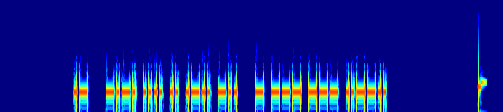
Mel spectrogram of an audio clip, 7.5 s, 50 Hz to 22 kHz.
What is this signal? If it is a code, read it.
Morse code, heard as a keyed tone, about 30 wpm, 700 Hz. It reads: A CHILD TOO?
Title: Sentences from Top 800 Words 30wpm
